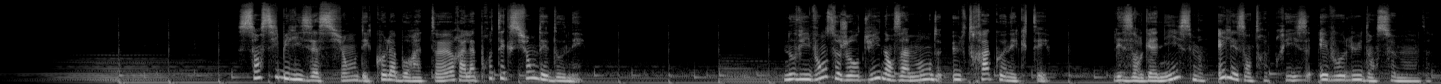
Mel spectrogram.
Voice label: female French e-learning; Devine Voices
